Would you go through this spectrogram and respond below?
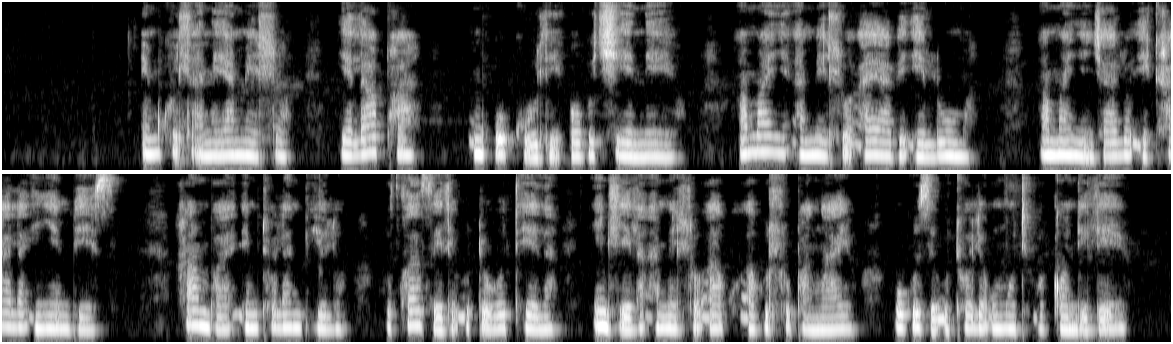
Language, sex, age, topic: North Ndebele, female, 18-24, health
